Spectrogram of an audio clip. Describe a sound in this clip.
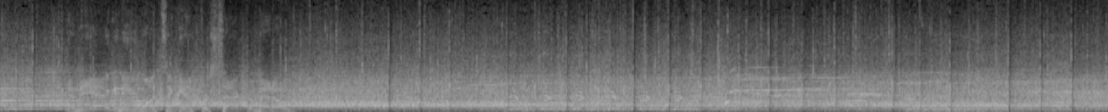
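A large crowd cheers and roars loudly in a big arena.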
